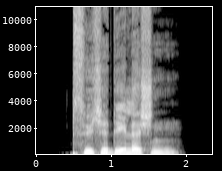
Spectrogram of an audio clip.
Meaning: inflection of psychedelisch: 1. strong genitive masculine/neuter singular 2. weak/mixed genitive/dative all-gender singular 3. strong/weak/mixed accusative masculine singular 4. strong dative plural
- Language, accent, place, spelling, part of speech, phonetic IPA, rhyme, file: German, Germany, Berlin, psychedelischen, adjective, [psyçəˈdeːlɪʃn̩], -eːlɪʃn̩, De-psychedelischen.ogg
